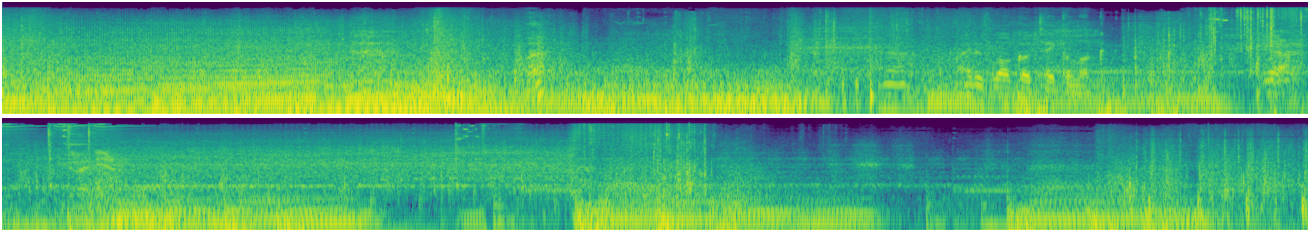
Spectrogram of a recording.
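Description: Leaves and ferns rustle as a soldier creeps through dense undergrowth.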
